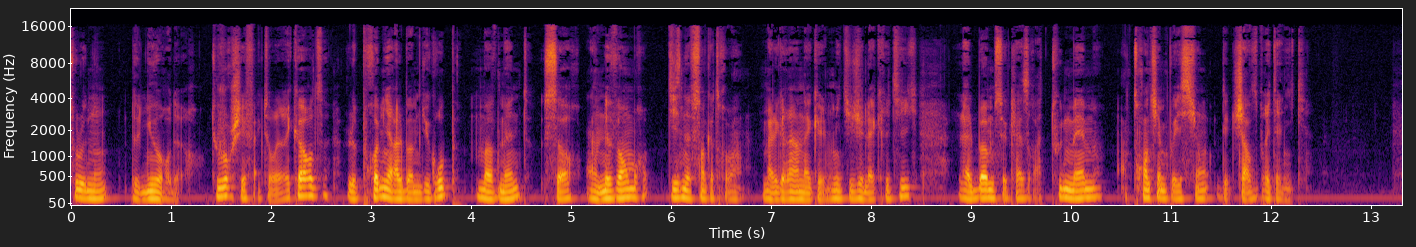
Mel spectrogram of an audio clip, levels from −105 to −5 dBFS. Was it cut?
yes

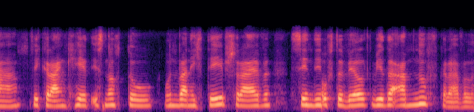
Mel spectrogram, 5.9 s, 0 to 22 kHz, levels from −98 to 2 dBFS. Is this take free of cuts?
no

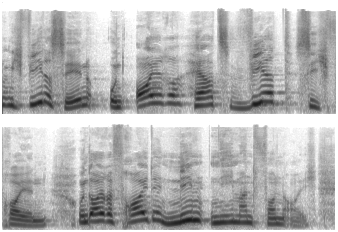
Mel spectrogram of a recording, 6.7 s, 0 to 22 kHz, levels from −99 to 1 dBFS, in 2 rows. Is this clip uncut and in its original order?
yes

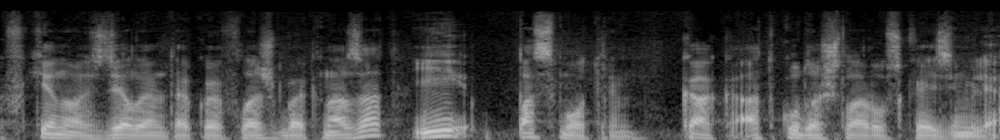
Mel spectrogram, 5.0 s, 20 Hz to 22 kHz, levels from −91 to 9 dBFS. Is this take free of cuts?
no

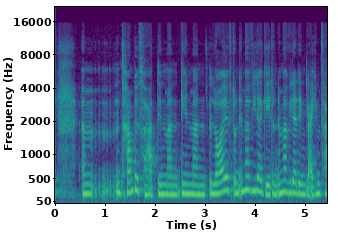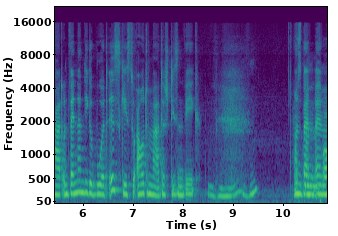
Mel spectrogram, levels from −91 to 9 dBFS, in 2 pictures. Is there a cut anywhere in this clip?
no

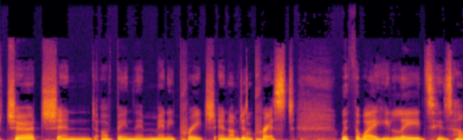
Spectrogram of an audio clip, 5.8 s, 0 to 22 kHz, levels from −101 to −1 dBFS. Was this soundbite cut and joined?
yes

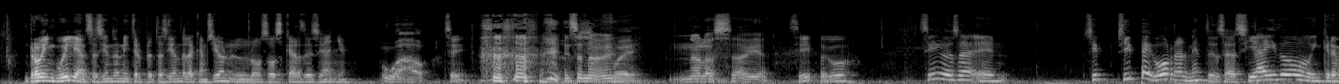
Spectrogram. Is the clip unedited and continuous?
yes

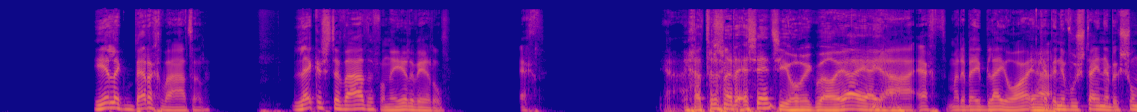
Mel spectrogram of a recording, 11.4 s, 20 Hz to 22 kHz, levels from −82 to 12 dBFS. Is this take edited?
no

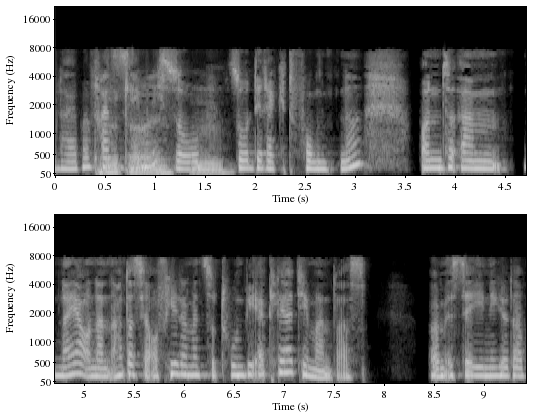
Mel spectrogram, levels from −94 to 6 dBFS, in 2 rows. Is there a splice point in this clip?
yes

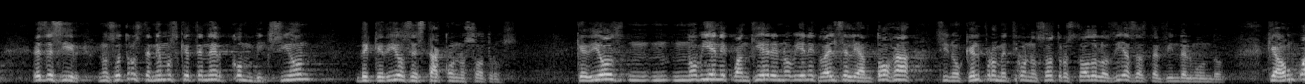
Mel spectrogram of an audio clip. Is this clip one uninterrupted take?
no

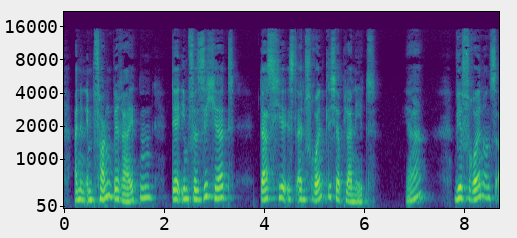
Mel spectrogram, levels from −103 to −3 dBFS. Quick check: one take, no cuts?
yes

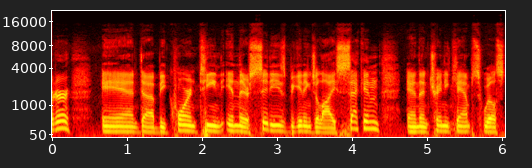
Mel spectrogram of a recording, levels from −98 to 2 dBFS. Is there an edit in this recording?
yes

